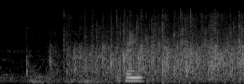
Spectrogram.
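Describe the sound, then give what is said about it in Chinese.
Audience applause welcoming a lecturer before a talk titled Microsoft SQL Server 2016 security overview builds quickly into a steady, dense wash of clapping that holds for a couple of seconds, with a brief murmur of voices underneath. “题目为 Microsoft SQL Server 2016安全概观，让我们用热烈的掌声欢迎。”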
